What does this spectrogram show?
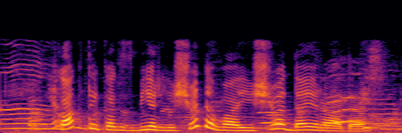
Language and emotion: Russian, neutral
